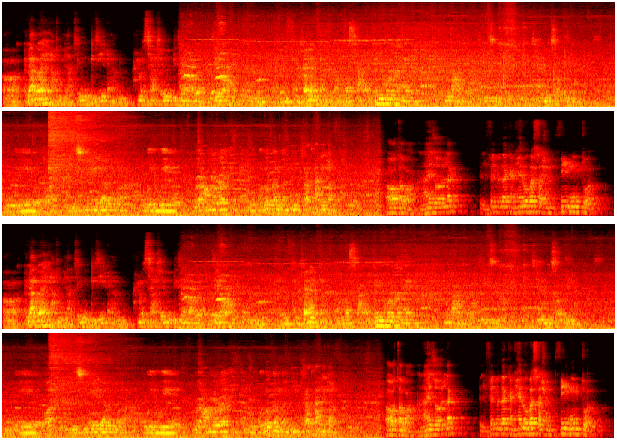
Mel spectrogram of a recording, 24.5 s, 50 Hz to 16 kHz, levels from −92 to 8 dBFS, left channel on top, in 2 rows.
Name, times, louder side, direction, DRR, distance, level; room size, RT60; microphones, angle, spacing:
voice 1, 0.0-11.5 11.8-11.9 12.3-19.0, equal, 35° left, -4 dB, 0.7 m, -25 dB
sound 1, 3.5-19.8, left 2 dB, 80° left, 0.4 m, -28 dB
voice 2, 19.9-21.3 21.8-24.0, right 2 dB, 80° right, 2 dB, 0.4 m, -28 dB
2.4 x 2.1 x 2.6 m, 0.79 s
head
